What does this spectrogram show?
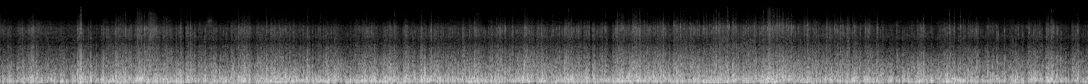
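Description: Wind rushing over the microphone from a moving passenger train, over the steady rumble of the train running at speed.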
